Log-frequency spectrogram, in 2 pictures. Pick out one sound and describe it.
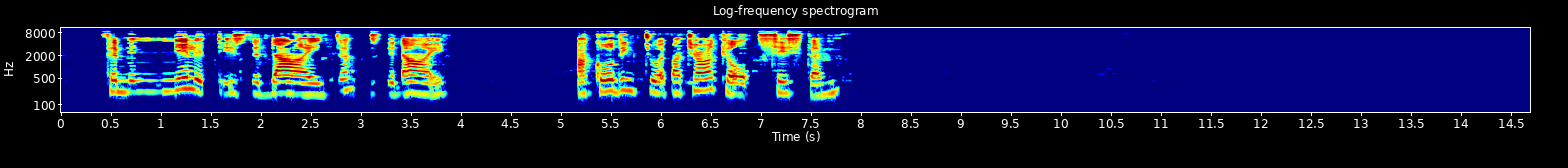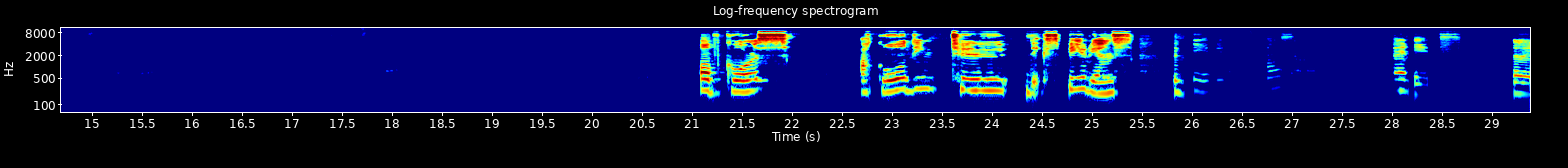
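A man talks calmly over an online call, with pauses.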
